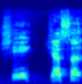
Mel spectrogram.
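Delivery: voice cracking. Answering a viewer's question from the chat, voice cracking. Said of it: "my voice cracked there".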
